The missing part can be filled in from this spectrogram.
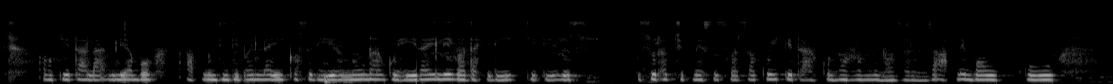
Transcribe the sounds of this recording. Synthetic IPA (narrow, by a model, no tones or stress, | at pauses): ʌ̰bʌkeʈalamileʌbɔapʰnod̪id̪ibʱʌnlajkʌsəɾiɦeɾnunankoɦeɾaileɡʌɾd̪akʰeɾiket̪iɾo | suɾʌk̚t͡ʃʰit̪̚mɛsusɡʌɾt͡sʰakoɦikeʈaɾkonʌnʌd͡zʌɾɦont͡sʰaːpʰnebɔwko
